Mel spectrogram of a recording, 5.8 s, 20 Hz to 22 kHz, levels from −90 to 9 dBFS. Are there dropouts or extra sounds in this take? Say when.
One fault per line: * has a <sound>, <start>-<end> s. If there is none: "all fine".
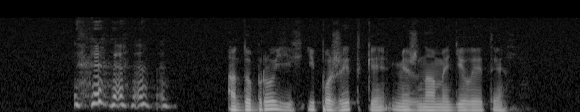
* has a laugh, 0.7-1.8 s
